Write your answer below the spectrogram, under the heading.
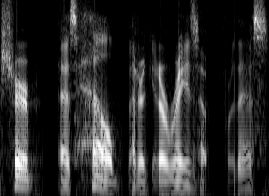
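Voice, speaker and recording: The sound is dry and close, with no echo. A man uses a put-on character voice at a moderate pace. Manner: low, muttering.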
